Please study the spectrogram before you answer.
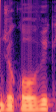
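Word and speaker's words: Djokovic: अब इसमें इम्पॉर्टेंट क्या है, जोकोविक, इनका प्रोनाउंसिएशन जोकोविक ही है, ये सर्बिया से रिलेटेड है, टेनिस प्लेयर हैं, ये इम्पॉर्टेंट है।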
